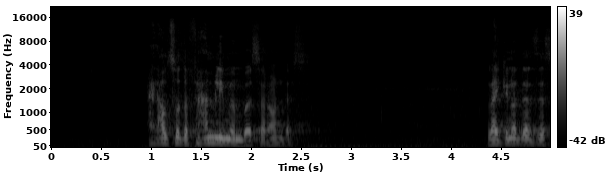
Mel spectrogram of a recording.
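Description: A man speaks calmly into a microphone, heard through a loudspeaker in a room.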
